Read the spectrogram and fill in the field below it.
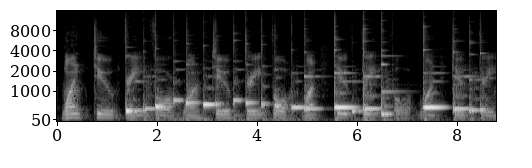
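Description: A vibraphone plays the opening bebop phrase of a solo, a flowing run of struck mallet notes, each ringing briefly, while a voice counts beats over it.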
